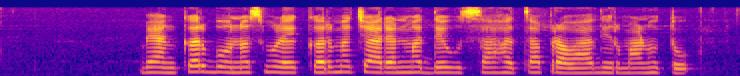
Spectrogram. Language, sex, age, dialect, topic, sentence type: Marathi, female, 25-30, Standard Marathi, banking, statement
